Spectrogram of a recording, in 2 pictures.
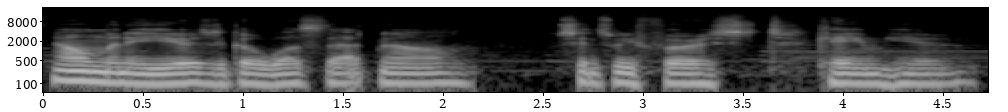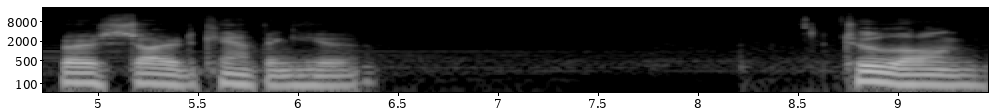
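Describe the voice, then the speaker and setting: A man playing a calm, wistful ancient sun champion, speaking slowly and solemnly in a live role-play. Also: fairly low pitch. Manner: slow, reflective, solemn storytelling.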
